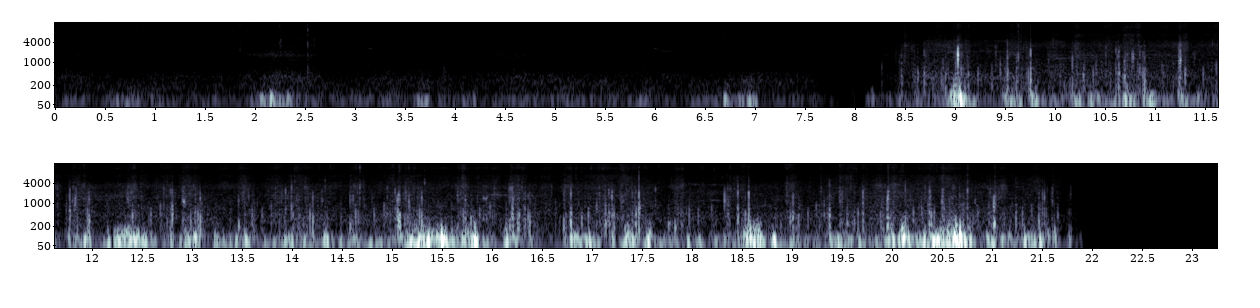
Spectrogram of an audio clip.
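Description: A hiker walking a trail of wet dead leaves, boots crunching and scuffing with each step, with uneven low thumps and rumbles on the microphone. For the first several seconds there is only faint, quiet woods; the walking starts suddenly after that.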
